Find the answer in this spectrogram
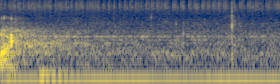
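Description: A man's voice ends a word just at the start, then there is only a faint, steady, high-pitched background noise under the pause in his speech.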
